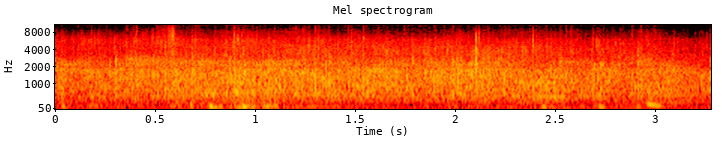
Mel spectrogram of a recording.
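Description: A crowd applauds steadily, a dense wash of many hands clapping at once that holds an even level for the whole stretch without rising or fading, with no voices over it.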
